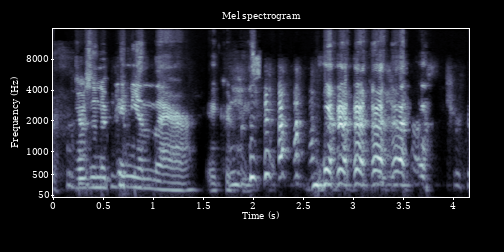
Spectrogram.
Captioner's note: laughter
